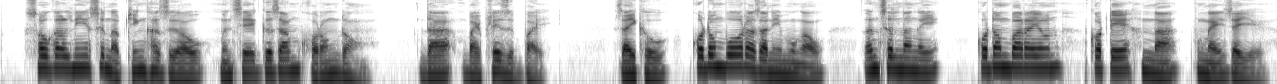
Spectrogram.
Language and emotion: Bodo, neutral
